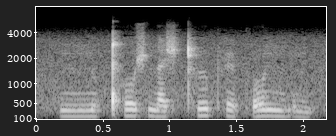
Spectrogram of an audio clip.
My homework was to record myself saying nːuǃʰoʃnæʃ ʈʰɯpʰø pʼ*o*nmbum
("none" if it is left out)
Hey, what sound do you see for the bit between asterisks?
o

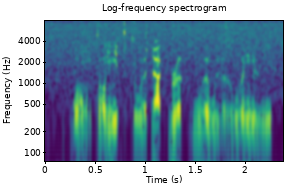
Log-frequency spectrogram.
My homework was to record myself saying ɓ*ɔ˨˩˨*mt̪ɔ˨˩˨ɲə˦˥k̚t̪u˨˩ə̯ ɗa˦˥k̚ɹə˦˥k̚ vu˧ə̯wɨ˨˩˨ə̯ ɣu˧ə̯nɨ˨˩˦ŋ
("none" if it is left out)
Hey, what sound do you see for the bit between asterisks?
ɔ˨˩˨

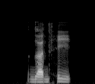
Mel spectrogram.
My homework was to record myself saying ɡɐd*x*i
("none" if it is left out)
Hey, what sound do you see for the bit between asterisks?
h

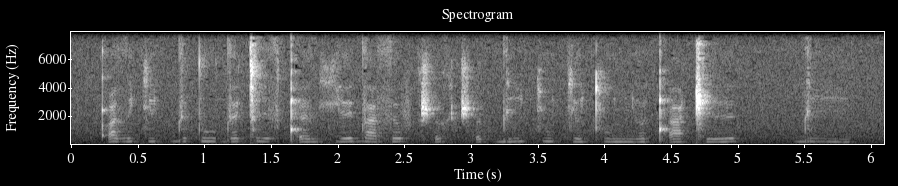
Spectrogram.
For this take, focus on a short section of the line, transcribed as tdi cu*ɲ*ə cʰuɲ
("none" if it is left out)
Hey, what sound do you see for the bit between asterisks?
c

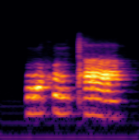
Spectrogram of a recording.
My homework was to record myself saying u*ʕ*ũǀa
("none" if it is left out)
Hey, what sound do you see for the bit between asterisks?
χ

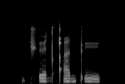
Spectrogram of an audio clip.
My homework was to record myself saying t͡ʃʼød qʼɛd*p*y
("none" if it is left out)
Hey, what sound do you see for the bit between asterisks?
pʼ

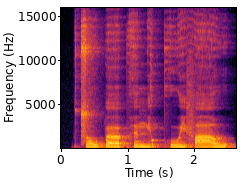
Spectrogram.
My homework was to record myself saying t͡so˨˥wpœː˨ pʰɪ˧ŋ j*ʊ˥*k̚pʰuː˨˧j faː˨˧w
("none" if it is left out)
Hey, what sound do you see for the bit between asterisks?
ʊ˥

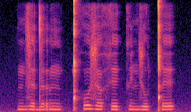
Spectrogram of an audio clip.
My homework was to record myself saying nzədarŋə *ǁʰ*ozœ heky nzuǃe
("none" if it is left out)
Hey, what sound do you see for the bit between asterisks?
ǃʰ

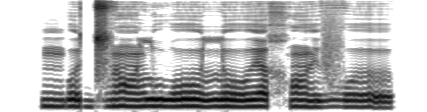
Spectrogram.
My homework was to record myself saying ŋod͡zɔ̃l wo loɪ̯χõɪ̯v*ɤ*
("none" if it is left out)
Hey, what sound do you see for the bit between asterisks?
ɤ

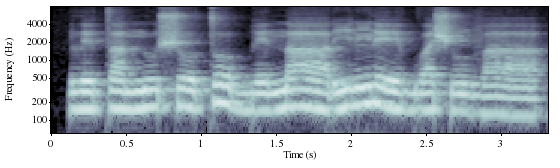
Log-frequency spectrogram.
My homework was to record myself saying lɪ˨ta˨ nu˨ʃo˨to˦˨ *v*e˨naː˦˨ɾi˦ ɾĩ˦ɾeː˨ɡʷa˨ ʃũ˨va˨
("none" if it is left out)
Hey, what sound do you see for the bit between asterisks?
b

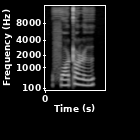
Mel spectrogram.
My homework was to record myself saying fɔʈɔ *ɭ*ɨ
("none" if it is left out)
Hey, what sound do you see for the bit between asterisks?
ɭ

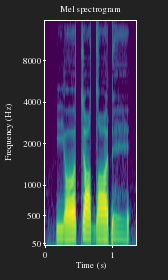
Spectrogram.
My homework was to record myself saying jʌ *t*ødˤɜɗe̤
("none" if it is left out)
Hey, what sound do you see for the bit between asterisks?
t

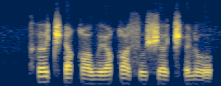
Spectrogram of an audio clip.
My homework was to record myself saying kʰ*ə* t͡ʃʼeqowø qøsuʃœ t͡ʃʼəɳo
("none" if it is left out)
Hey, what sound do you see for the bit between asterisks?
ə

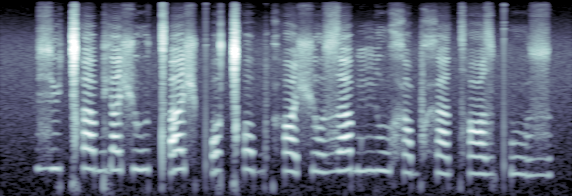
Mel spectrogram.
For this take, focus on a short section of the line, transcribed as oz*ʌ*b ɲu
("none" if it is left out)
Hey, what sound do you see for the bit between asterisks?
a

